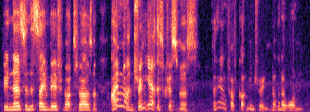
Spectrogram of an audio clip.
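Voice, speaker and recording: Livestream host, man, high-pitched, rambling and chatty with his viewers. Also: animated, fast talker, fairly bright tone, slight background noise. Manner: chatty, rambling, many fillers and restarts. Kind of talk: casual chat reading live comments.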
